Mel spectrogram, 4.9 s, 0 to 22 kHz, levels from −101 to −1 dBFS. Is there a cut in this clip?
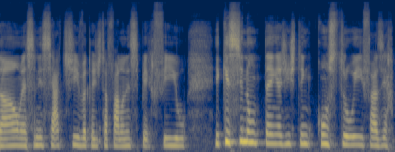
no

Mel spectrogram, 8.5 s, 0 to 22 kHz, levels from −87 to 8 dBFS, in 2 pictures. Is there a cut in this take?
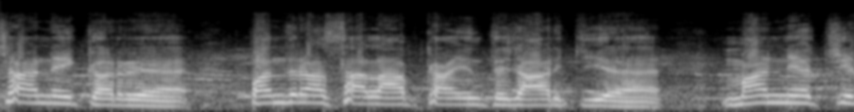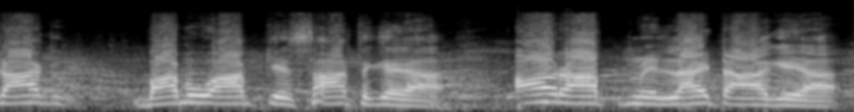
no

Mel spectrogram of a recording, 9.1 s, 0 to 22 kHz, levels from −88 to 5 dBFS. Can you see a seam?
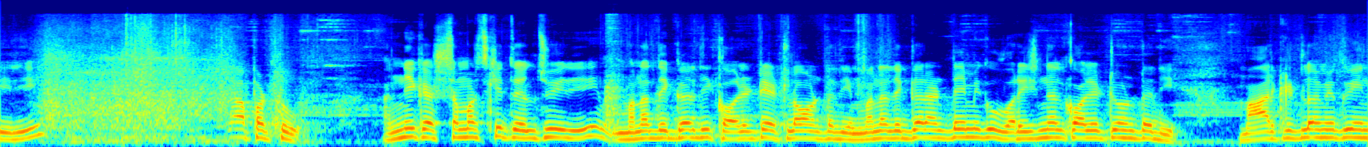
yes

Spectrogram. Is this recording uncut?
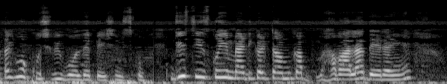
no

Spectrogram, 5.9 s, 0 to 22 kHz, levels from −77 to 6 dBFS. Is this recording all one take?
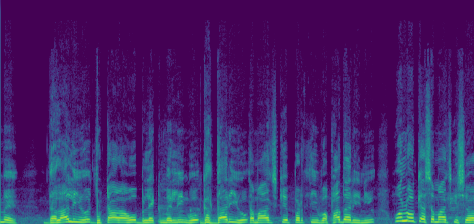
no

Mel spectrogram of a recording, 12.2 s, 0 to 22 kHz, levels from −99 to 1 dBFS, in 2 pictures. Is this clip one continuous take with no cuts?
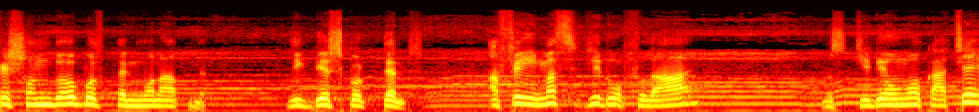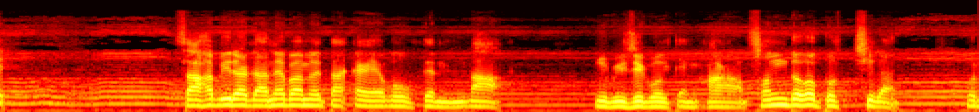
yes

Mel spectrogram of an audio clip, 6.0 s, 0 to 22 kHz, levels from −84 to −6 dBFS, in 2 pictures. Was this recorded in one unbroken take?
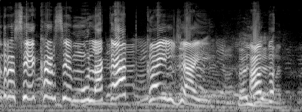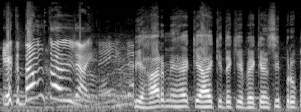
no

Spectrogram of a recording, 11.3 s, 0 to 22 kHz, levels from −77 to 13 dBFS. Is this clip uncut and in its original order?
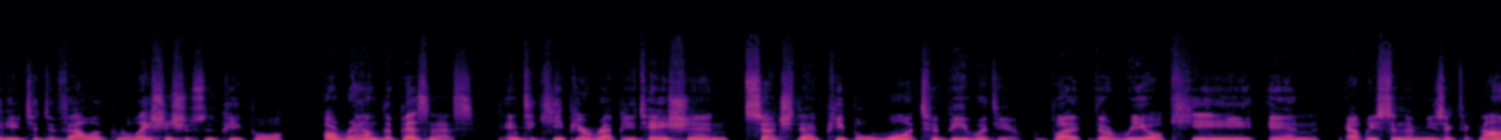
no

